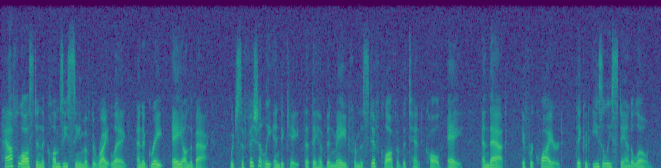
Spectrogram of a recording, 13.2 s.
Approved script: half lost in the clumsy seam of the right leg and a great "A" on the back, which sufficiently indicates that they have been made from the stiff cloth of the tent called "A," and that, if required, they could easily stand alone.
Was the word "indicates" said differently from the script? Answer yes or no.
yes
